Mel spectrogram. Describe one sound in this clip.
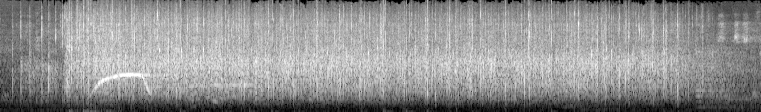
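A large crowd applauds and cheers loudly, then fades.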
